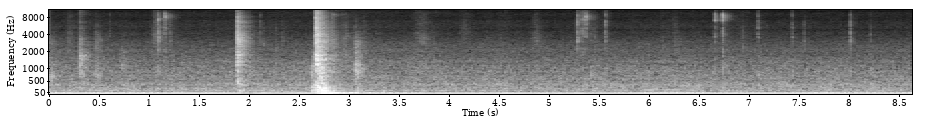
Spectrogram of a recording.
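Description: Several short, sharp clicks at irregular intervals from clicking through menus on a laptop, with one louder knock a little under three seconds in. A steady low hum runs underneath.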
